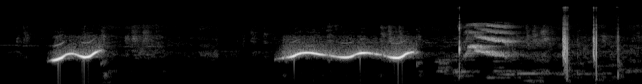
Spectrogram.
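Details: Pet rose-ringed parakeet whistling: a pure wavering whistle that undulates up and down twice, a longer warbling whistle, then a buzzy chattering note and a few sharp clicks.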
